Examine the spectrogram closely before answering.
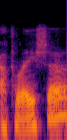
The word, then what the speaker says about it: Appalachia: But like, you know, I mean, you mentioned that you live in, I want to say Appalachia. Is that how it's pronounced? Yeah.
